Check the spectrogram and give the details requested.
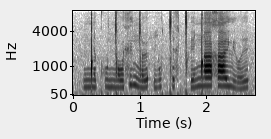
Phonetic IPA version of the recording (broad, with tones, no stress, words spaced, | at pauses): ŋ͡ǃe˨kʷʰi˨ ŋ͡ǀoː˨xʲo˥ŋ͡ǀøː˩˥hiː˩˥w ǀɪ˨˩˦xǀʰe˩˥ŋ͡ǃaː˥ xaː˥ɪ̯lʲo˨˩˦ɪ̯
